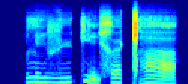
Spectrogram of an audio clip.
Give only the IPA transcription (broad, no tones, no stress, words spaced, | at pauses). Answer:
livy kjḭxœɡ͡ǁa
